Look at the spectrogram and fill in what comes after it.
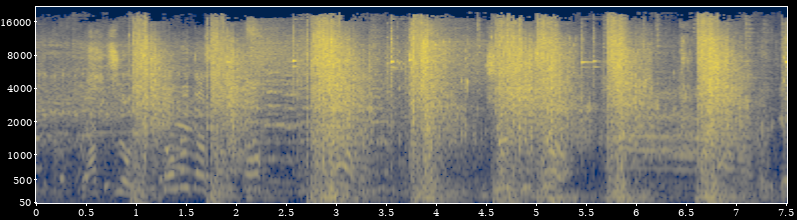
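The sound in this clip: Automatic gunfire in a video game rings out in a string of sharp, loud bursts with uneven spacing, mixed with voices talking throughout.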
